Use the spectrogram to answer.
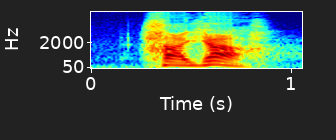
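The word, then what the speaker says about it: haya (היה): So the really cool thing, just real quick, little side note for you, "I am" in the Hebrew is actually pronounced "haya." Like, okay, so think karate. Literally, think of like, and here's the thing, you don't say "I am" with like, you're not like, "Hiya."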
